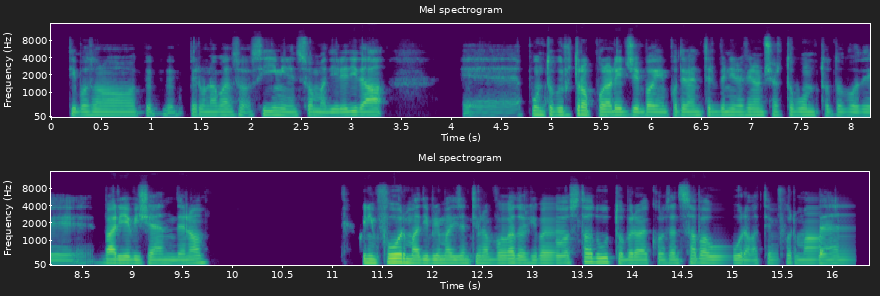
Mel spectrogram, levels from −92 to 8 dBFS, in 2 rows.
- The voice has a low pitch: Yes, low, 120 Hz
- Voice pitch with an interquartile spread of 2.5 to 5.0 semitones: No, narrow, 1.4 semitones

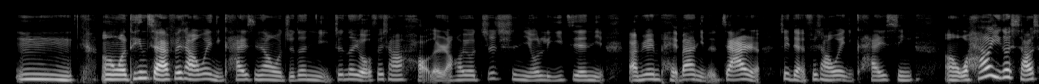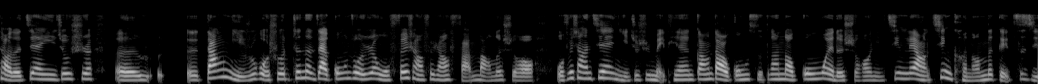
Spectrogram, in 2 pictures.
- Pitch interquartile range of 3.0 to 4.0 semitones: Yes, average, 3.6 semitones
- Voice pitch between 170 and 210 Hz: No, high, 220 Hz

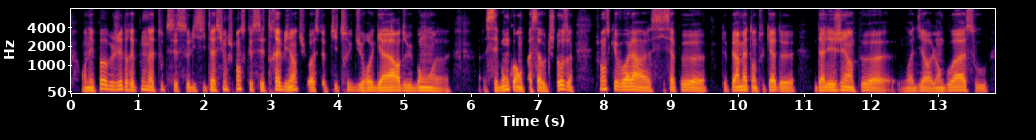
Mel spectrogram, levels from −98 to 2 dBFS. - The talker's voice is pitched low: Yes, low, 105 Hz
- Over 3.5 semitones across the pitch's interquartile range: No, average, 2.9 semitones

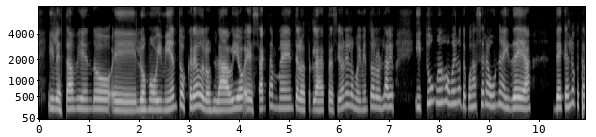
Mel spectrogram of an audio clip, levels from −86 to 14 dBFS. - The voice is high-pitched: Yes, high, 230 Hz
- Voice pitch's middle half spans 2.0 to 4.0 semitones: No, average, 4.4 semitones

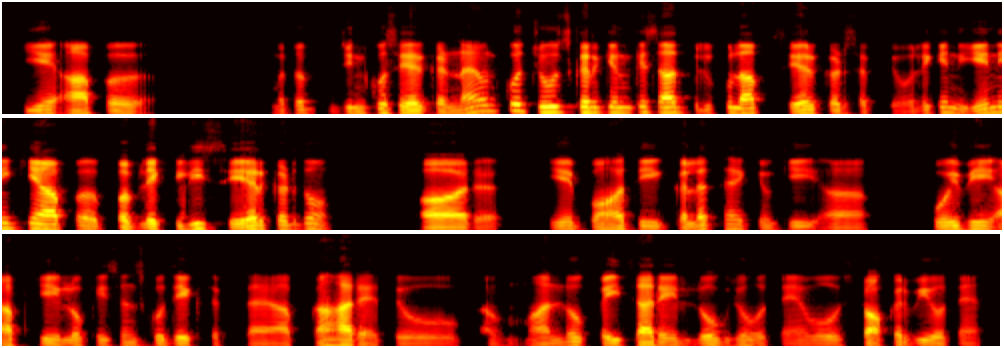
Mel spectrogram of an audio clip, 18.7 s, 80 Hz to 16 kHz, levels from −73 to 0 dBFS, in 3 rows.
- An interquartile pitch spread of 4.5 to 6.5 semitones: No, average, 3.7 semitones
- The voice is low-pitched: Yes, low, 110 Hz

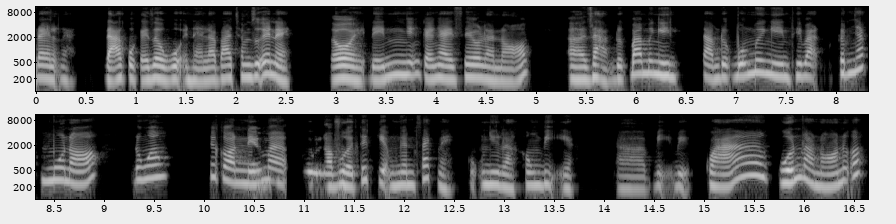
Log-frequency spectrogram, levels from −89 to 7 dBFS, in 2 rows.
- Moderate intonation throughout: Yes, average, 4.3 semitones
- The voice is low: No, high, 220 Hz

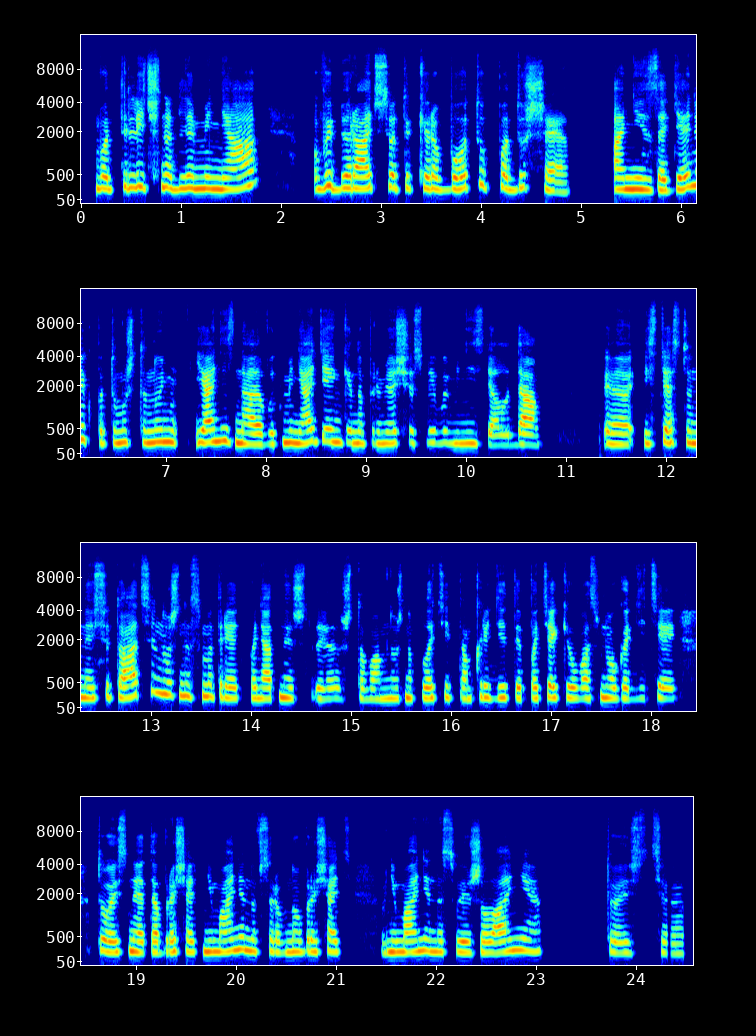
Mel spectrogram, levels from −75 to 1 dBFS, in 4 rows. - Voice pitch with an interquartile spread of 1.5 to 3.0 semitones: Yes, narrow, 2.4 semitones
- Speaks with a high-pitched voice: Yes, high, 215 Hz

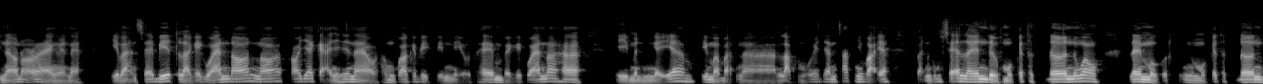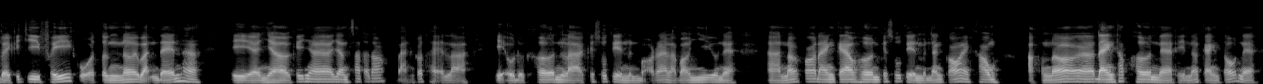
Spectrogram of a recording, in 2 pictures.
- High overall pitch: No, low, 110 Hz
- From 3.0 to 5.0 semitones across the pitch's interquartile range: Yes, average, 4.5 semitones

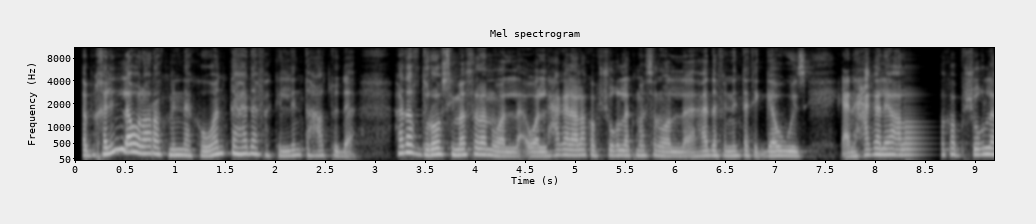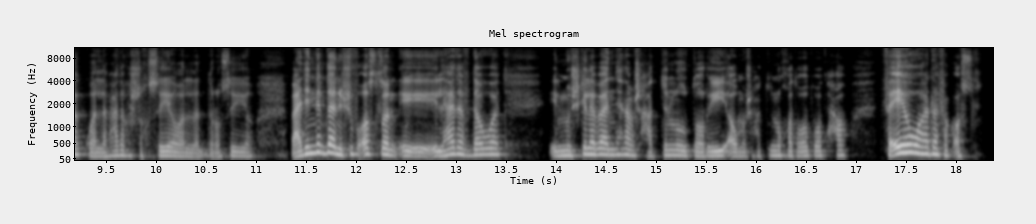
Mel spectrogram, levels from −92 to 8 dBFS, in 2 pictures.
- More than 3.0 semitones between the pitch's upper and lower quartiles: Yes, average, 4.4 semitones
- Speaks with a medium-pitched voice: Yes, medium, 150 Hz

